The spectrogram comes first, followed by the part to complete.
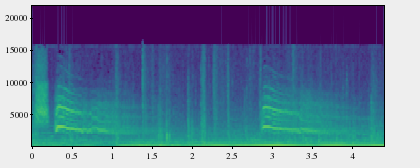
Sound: bird squawking

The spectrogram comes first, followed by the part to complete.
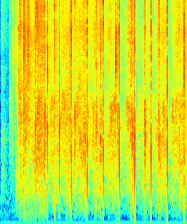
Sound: audience applauds

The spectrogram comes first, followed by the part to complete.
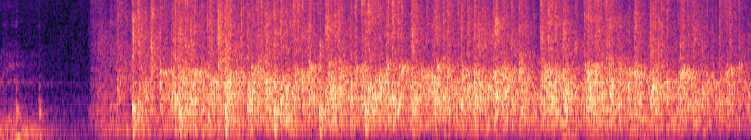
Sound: crowd applauding

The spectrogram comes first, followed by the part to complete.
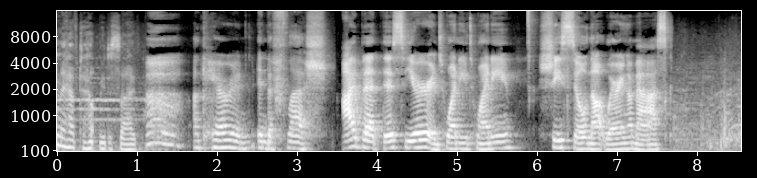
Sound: gasp

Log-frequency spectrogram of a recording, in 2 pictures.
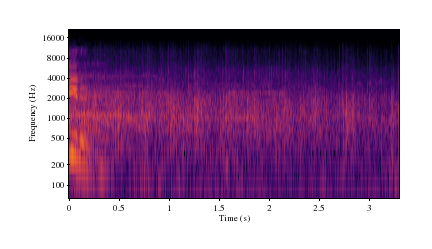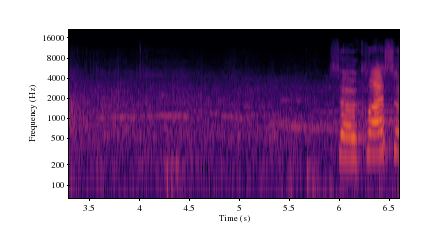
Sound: cheers and applause

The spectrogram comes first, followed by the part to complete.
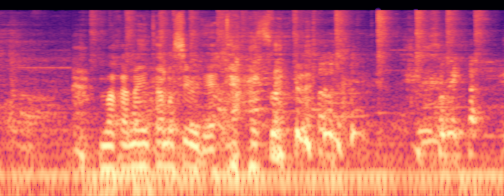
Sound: laughs

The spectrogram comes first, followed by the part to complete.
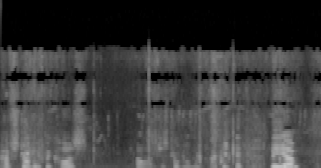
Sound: chuckles

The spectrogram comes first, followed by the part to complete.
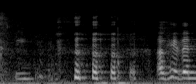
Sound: laughing

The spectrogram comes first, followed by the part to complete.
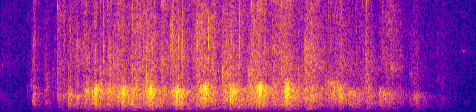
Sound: audience applauds

